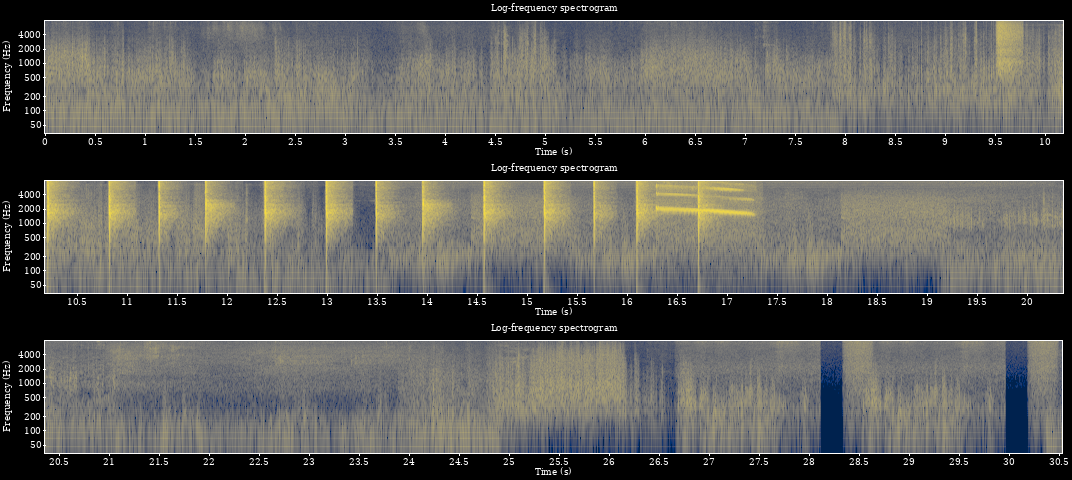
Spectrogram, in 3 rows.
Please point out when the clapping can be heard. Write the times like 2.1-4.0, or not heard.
9.5-16.9.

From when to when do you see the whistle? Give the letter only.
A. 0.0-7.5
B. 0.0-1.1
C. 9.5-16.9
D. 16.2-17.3
D.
